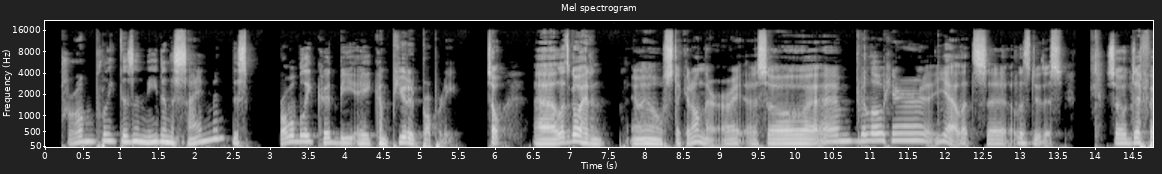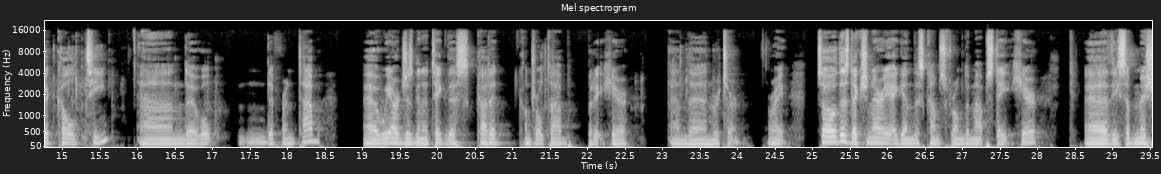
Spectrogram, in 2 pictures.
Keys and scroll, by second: 17.0 ctrl+Tab, 20.1 ctrl+x, 20.6 ctrl+Tab, 23.5 ctrl+v.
